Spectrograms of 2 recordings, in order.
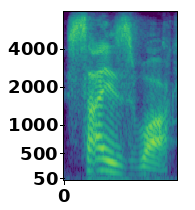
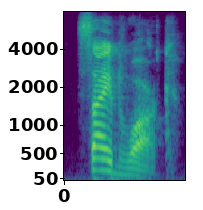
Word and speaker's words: sidewalk: uh next is okay now here you said size walk instead of size this is a d sound side sidewalk sidewalk okay very good uh next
